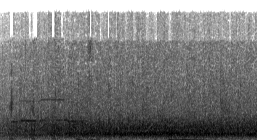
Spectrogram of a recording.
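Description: A crowd applauds steadily throughout, a dense continuous wash of clapping heard from a moderate distance, with faint voices mixed in beneath it.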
